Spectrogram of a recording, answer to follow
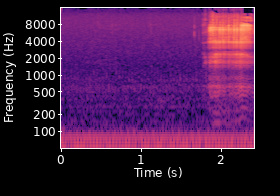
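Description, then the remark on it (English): A loud, throaty burp erupts near the end, following a steady low rumble of background noise, with no talking. “Oh, compliments to the chef, because those burps were strong.”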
